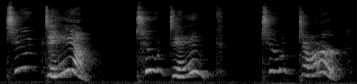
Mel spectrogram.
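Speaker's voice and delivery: high squeaky mouse complaint. Acted. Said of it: "Mouse squeaks".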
